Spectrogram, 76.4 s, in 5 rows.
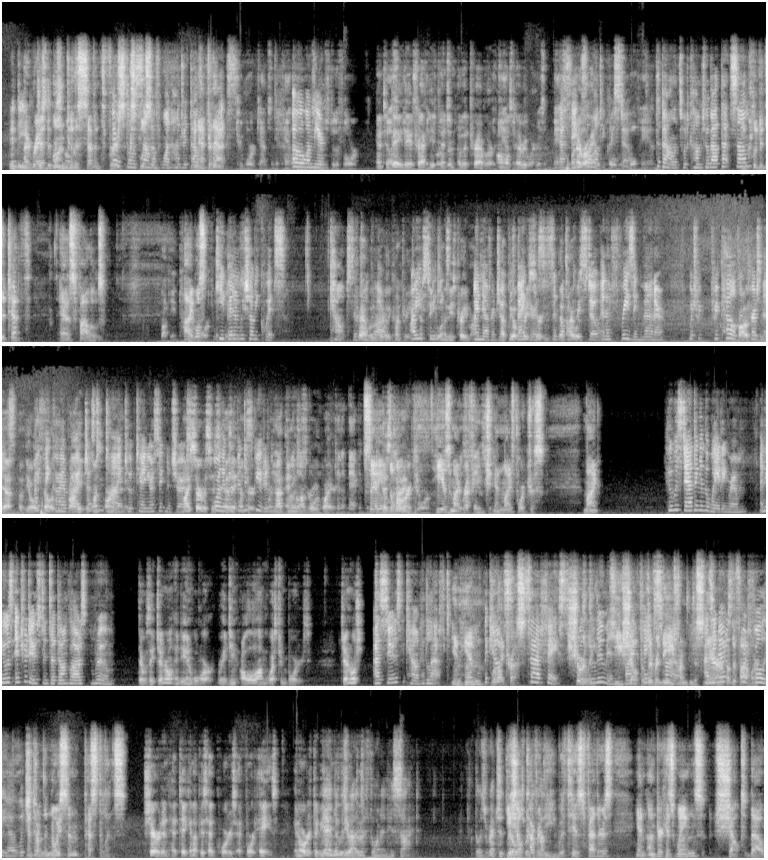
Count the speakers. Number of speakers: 5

